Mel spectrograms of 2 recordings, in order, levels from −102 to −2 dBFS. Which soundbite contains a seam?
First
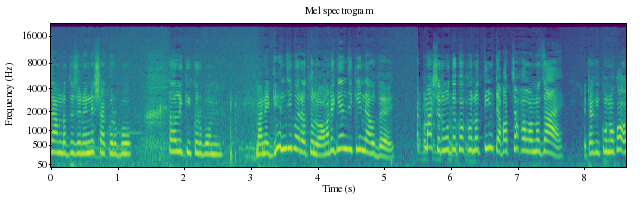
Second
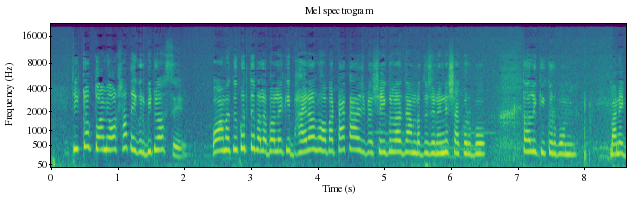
first; 1 cut; at 5.4 s

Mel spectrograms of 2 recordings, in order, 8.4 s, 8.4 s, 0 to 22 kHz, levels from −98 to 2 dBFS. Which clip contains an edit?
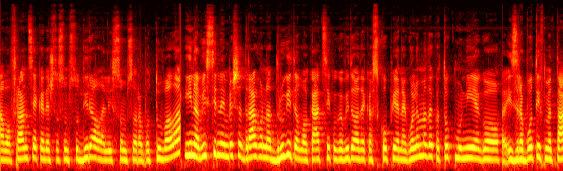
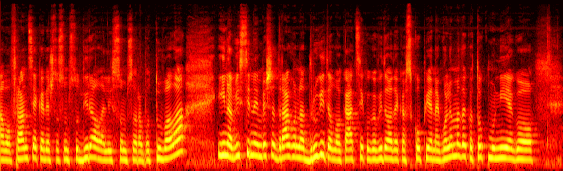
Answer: first; 2 cuts; at 2.7 s, 7.6 s

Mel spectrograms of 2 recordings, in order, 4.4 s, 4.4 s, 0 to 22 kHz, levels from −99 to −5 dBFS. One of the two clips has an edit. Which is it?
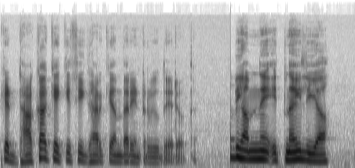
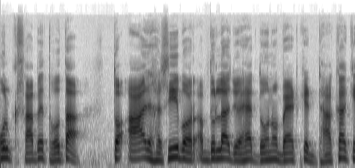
first; 1 cut; at 2.9 s

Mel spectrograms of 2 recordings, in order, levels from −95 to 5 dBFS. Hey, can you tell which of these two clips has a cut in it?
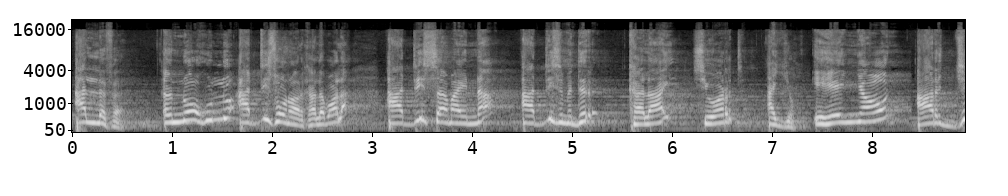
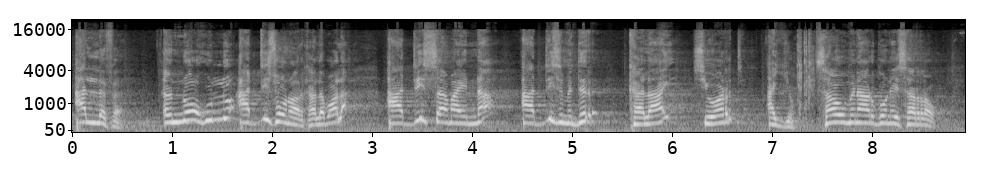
second; 1 cut; at 7.3 s

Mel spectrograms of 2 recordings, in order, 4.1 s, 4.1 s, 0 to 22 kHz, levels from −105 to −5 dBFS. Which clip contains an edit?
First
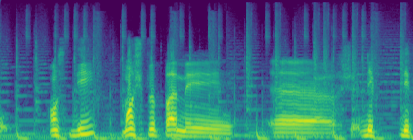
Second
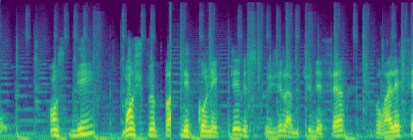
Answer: second; 1 cut; at 1.7 s

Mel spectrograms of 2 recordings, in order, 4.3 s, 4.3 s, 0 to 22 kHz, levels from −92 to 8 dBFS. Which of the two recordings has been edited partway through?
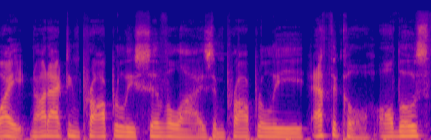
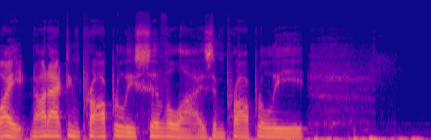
first; 1 cut; at 3.1 s

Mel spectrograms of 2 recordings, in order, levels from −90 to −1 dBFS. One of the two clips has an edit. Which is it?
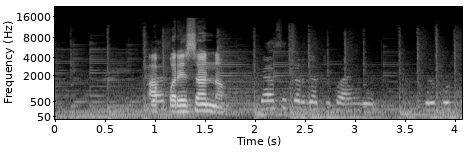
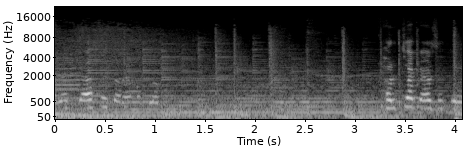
first; 1 cut; at 0.9 s

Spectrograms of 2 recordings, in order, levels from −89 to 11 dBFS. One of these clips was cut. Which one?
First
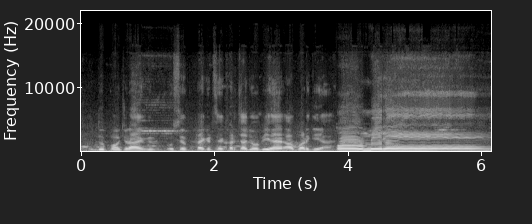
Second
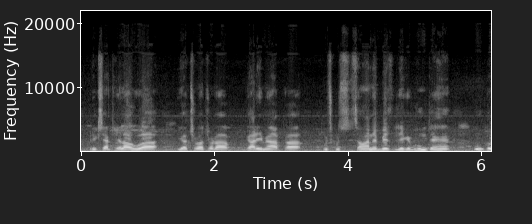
first; 1 cut; at 3.7 s

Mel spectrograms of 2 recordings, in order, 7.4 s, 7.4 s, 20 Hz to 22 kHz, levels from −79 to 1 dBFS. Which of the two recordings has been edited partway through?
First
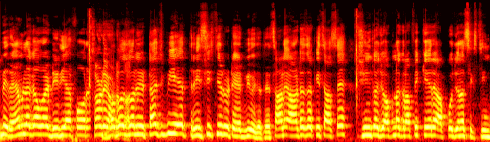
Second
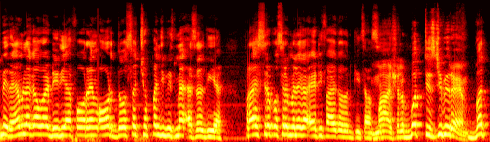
first; 2 cuts; at 1.3 s, 5.4 s

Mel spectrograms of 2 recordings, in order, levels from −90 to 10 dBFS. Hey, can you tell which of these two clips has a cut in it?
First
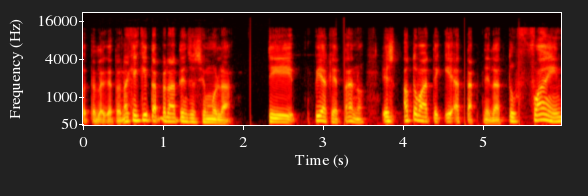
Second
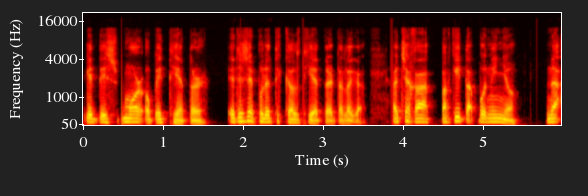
first; 1 cut; at 2.2 s

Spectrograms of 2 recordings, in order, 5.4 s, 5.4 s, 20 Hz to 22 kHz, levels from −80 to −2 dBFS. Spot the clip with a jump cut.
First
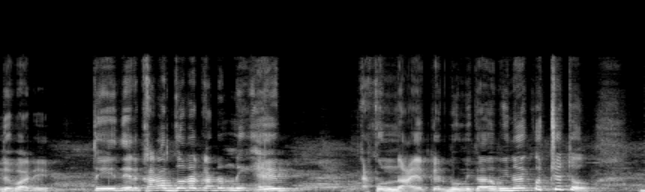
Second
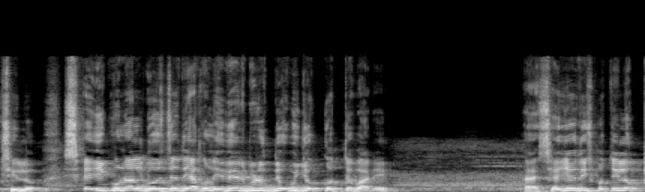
first; 1 cut; at 2.2 s

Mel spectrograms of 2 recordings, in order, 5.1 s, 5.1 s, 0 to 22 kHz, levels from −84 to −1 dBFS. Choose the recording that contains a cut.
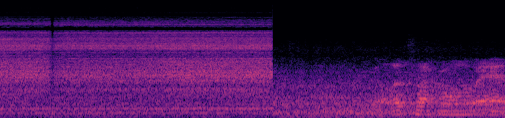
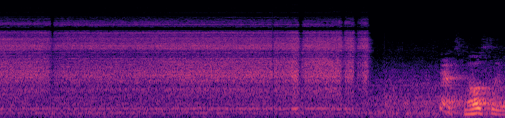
first; 1 cut; at 2.7 s

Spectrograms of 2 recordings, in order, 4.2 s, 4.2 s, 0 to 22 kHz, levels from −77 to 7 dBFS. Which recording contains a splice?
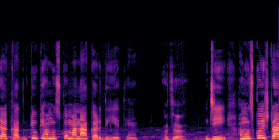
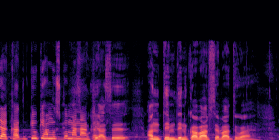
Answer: second; 1 cut; at 1.3 s

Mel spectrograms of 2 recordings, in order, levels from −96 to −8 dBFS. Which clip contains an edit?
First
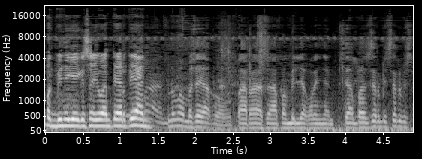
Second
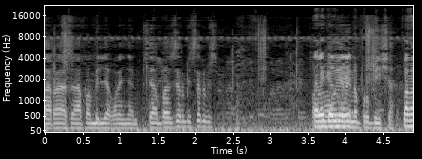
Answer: first; 1 cut; at 1.6 s

